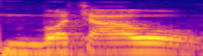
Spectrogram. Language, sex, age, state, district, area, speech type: Hindi, male, 60+, Uttar Pradesh, Azamgarh, rural, read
